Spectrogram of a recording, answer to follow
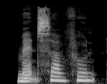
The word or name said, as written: mandssamfund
